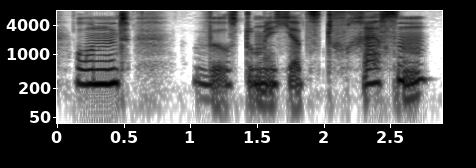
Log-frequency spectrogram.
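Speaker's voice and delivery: höher, ängstlich gehaucht geflüstert; frightened squeak. Acted. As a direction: piepse es wie eine verängstigte kleine Maus. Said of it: "piepste Maximilian mit schwacher, ängstlicher Stimme". (ängstliches, höheres Flüstern der Maus)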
